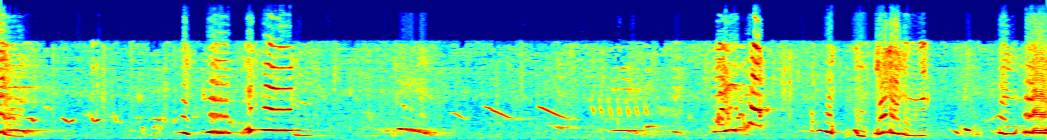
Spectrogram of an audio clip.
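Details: Kepodang emas, the Black-naped oriole, used to attract other orioles: short mellow whistled slurs repeated in bursts, mixed with rapid high twittering and downward-sweeping calls from other birds.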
